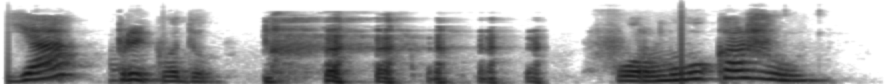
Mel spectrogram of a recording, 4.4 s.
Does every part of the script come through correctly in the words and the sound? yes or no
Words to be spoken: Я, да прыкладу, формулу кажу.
no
